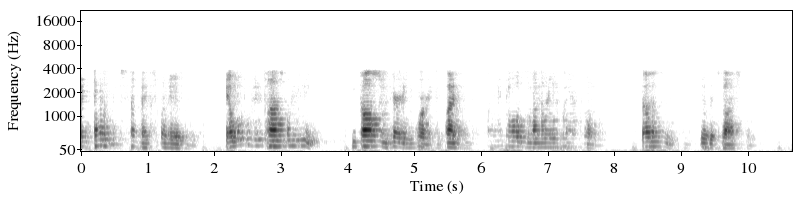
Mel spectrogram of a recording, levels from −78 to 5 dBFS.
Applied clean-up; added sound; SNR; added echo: neural mask model DeepFilterNet 3.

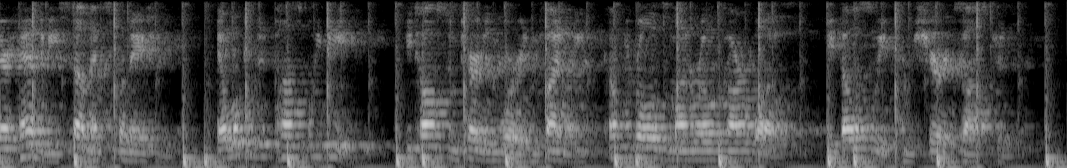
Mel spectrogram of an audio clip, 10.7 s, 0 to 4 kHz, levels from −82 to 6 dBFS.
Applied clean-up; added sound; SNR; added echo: none; Drum / Drum kit; 7 dB; reverberation time 1.0 s.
